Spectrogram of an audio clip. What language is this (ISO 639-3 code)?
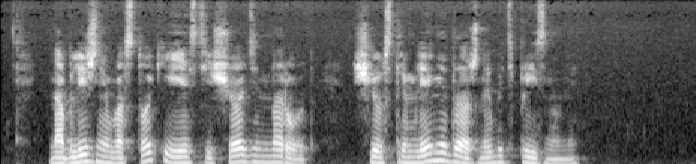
rus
